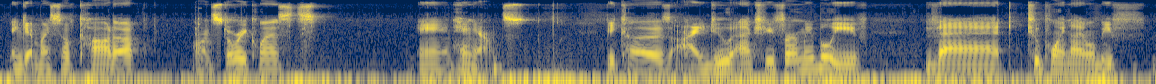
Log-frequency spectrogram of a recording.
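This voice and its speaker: A man's voice: on the low side, very animated, unhurried, fairly bright tone, a little hiss or hum, poor audio. A man giving casual gameplay commentary as a gaming streamer, slangy and exclamatory, given to swearing.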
